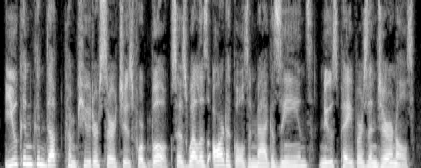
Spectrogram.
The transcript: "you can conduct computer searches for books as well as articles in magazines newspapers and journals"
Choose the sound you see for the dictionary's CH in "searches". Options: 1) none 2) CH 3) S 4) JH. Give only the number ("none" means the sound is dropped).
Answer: 2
